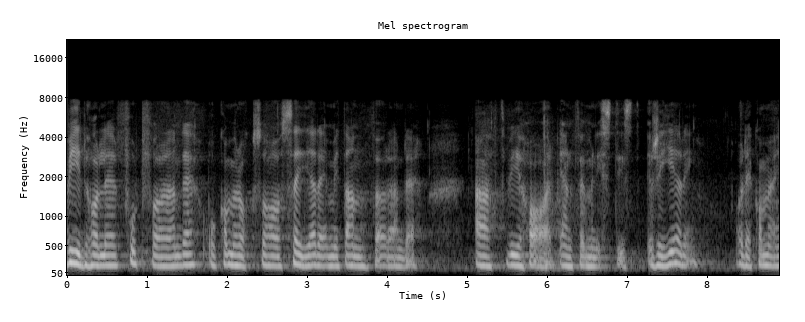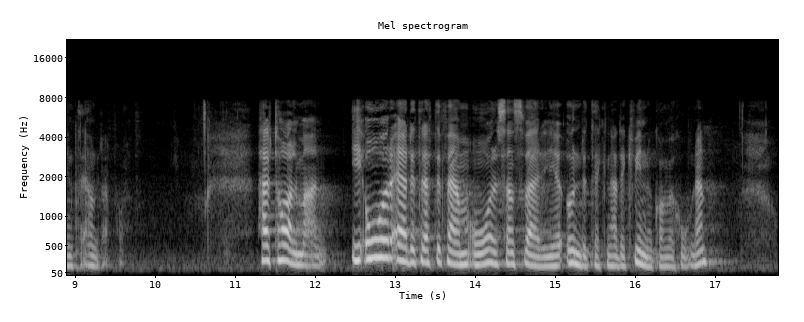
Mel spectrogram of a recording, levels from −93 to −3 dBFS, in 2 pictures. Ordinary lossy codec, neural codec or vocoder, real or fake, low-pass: none; none; real; none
